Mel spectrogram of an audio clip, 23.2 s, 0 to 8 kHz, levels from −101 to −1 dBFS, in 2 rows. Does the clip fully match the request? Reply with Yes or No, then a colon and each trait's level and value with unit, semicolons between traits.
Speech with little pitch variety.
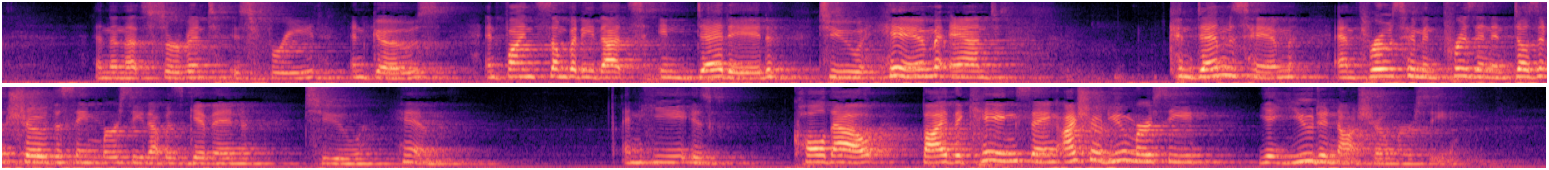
No: average, 3.5 semitones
